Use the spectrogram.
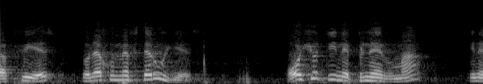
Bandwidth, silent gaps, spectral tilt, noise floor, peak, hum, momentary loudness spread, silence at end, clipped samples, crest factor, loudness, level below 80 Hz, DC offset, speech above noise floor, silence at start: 9 kHz; none; -8 dB/octave; -50 dBFS; -10 dBFS; none; 11 LU; 0 s; under 0.1%; 16 dB; -25 LUFS; -54 dBFS; under 0.1%; 26 dB; 0 s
